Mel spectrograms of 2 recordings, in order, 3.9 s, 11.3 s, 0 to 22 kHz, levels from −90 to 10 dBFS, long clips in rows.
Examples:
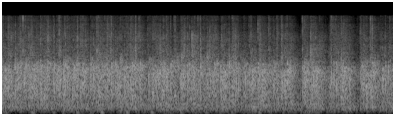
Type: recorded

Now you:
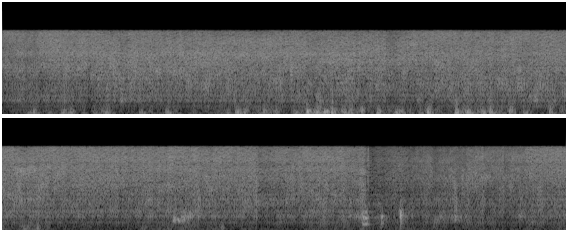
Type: remade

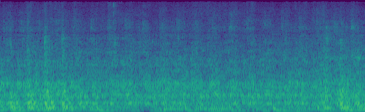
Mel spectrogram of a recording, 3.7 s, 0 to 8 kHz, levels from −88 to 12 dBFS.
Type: remade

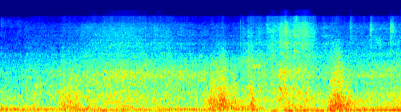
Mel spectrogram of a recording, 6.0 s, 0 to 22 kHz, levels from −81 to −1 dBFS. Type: remade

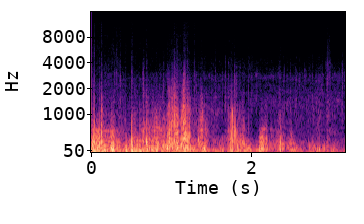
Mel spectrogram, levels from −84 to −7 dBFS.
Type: remade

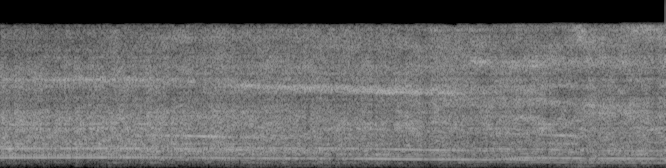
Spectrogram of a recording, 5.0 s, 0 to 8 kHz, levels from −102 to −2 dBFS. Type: remade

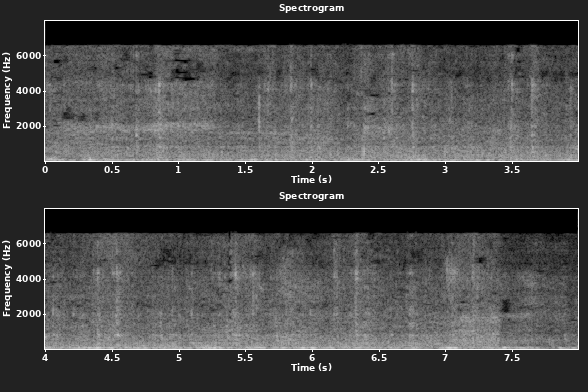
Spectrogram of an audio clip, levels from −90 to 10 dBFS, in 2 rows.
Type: remade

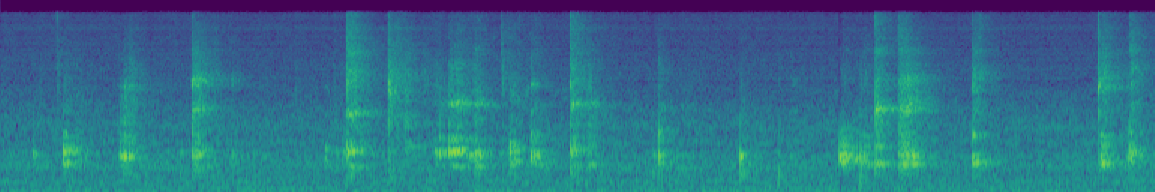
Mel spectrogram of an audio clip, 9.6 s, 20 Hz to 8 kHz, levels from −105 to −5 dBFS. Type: remade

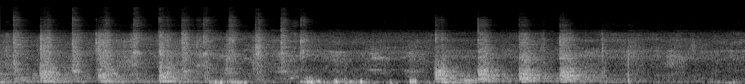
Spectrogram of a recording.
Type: remade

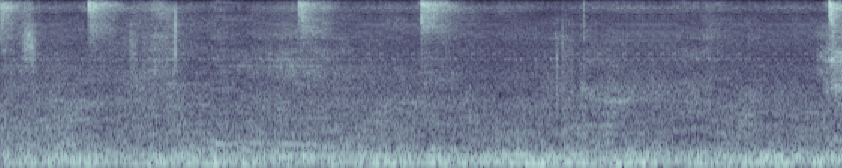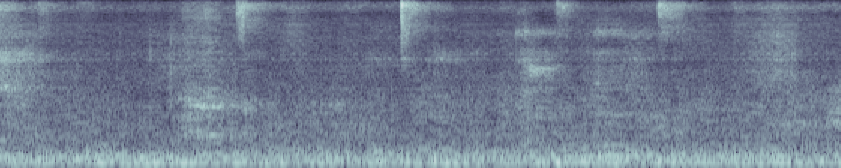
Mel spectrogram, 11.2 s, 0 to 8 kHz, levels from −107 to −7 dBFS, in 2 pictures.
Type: remade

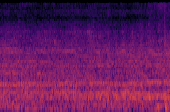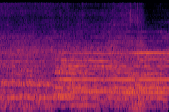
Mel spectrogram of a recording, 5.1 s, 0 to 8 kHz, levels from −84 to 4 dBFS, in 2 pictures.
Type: remade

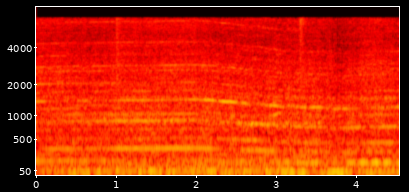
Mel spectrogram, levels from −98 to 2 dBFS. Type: recorded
